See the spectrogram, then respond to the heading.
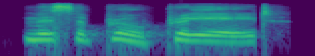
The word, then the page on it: misappropriate: Indian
